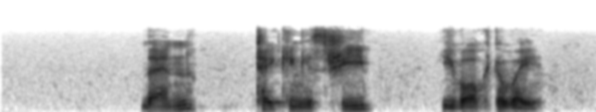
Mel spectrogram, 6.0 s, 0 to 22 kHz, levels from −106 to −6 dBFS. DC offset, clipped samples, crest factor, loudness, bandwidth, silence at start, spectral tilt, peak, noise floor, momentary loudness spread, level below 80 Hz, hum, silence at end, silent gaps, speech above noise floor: under 0.1%; under 0.1%; 20 dB; -17 LUFS; 8 kHz; 1.45 s; -3.5 dB/octave; 0 dBFS; -70 dBFS; 13 LU; -62 dBFS; none; 0.55 s; none; 53 dB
